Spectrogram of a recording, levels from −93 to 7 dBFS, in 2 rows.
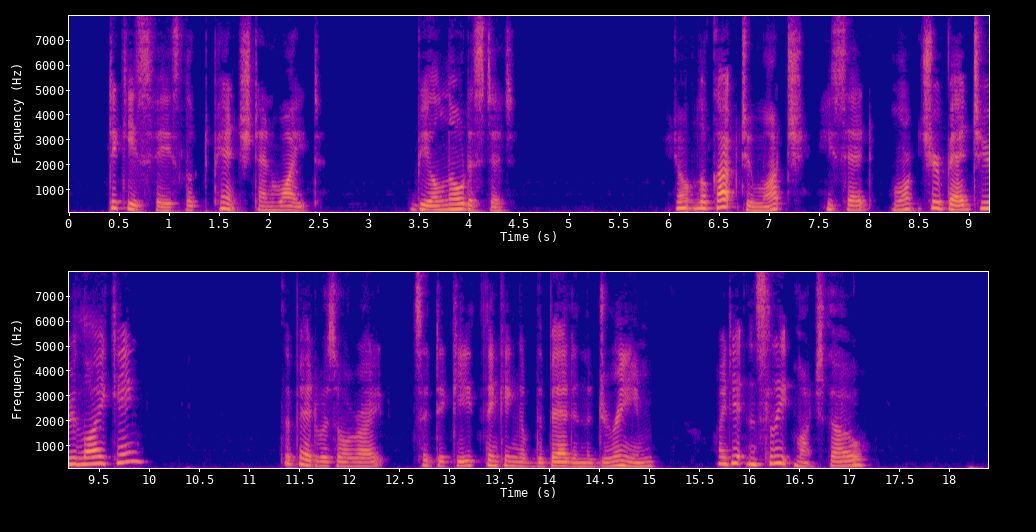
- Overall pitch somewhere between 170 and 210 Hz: Yes, high, 190 Hz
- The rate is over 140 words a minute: No, slow, 135 wpm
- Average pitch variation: No, wide, 6.1 semitones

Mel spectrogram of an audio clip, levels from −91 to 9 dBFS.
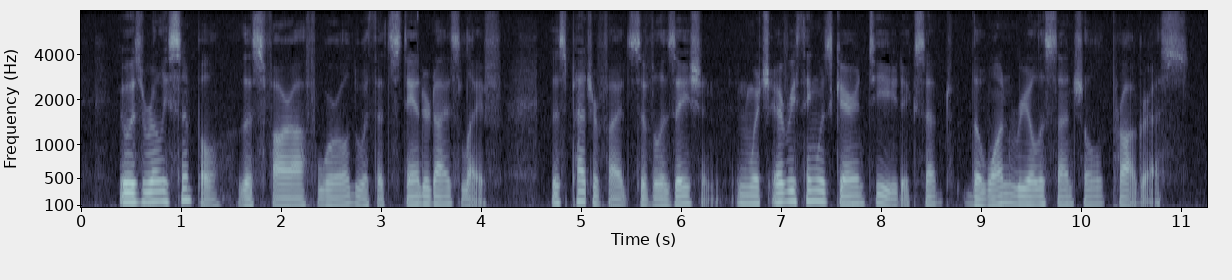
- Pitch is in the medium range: No, low, 115 Hz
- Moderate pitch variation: Yes, average, 3.5 semitones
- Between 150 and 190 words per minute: No, average, 140 wpm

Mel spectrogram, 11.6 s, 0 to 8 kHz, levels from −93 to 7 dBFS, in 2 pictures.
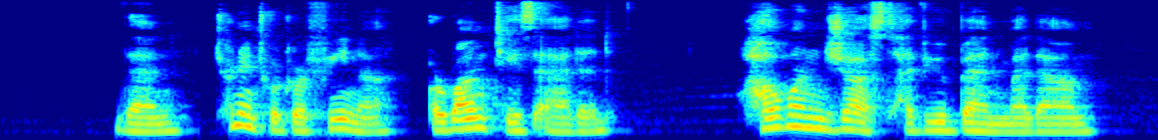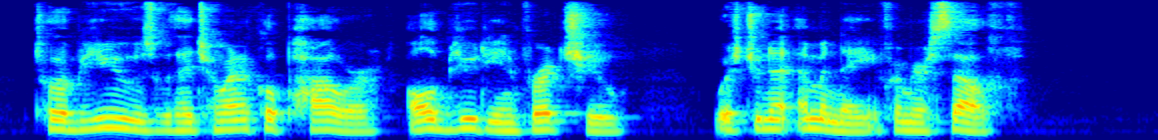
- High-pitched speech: No, low, 135 Hz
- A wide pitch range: No, average, 4.1 semitones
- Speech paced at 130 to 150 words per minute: Yes, average, 145 wpm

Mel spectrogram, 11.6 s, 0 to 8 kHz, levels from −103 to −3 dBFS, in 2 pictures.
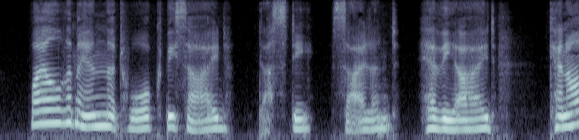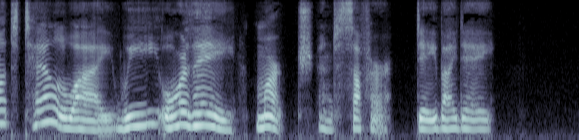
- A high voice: No, medium, 175 Hz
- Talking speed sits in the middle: No, slow, 115 wpm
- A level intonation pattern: No, average, 4.2 semitones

